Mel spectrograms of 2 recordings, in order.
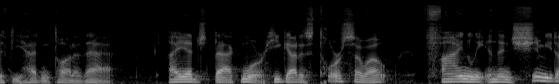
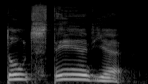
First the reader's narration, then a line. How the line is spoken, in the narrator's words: yelled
